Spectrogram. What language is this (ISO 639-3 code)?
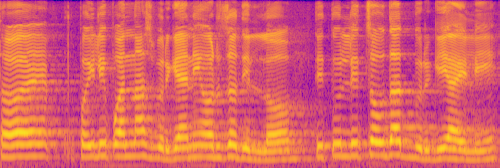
kok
